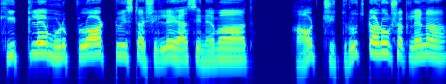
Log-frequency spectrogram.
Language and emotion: Goan Konkani, surprised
